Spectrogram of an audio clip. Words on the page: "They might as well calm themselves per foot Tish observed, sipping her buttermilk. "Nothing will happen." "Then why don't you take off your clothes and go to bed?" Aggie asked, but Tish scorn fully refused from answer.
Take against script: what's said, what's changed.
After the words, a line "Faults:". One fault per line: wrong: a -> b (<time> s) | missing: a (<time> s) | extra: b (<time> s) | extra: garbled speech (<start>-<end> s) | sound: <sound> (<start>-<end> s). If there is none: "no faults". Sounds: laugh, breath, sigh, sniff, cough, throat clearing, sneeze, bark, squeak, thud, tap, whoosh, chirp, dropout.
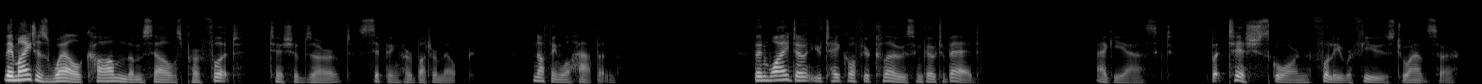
"They might as well calm themselves per foot Tish observed, sipping her buttermilk. "Nothing will happen." "Then why don't you take off your clothes and go to bed?" Aggie asked, but Tish scorn fully refused to answer.
Faults:
wrong: from -> to (14.0 s)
